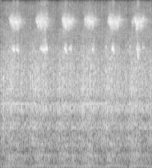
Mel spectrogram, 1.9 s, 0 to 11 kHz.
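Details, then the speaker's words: 1993 Ford F-250 7.3L IDI diesel with new injectors, started at half throttle after sitting since Monday, smoking: sharp clattering knocks about three per second over a rough, uneven idle; timing check confirmed the injection pump is out of time. "yeah this thing's definitely out of time thank you guys for telling me that we were kind of wandering but we didn't know for sure but it's got new injectors and look how it runs"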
